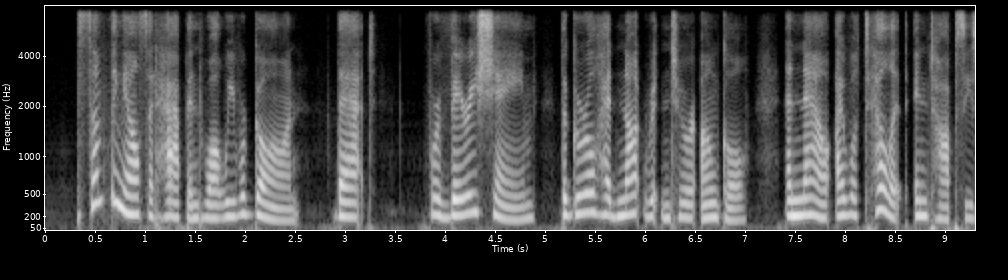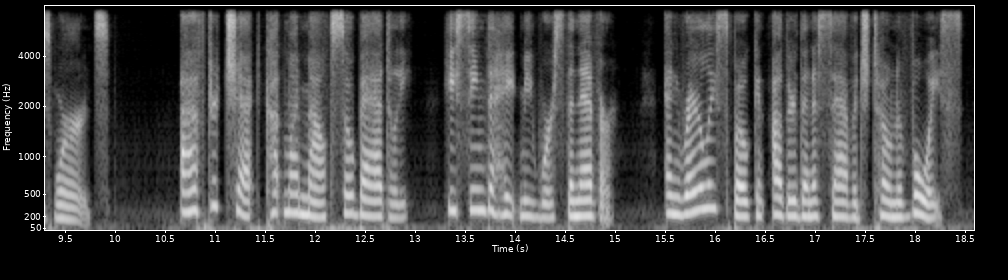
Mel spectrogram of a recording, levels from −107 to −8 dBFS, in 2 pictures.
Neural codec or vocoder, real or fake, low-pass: codec, 16 kHz in and 24 kHz out, 0.9 kbps, LongCat-Audio-Codec, fine tuned four codebook decoder; fake; 7.2 kHz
